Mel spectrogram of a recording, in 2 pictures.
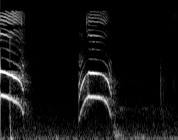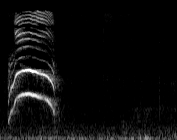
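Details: Mother cat in the postpartum period, worried about her newborn kitten's safety during an afternoon walk, giving three arched, rising-then-falling meows with rich harmonics, spaced about one and a half seconds apart, in a quiet setting.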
